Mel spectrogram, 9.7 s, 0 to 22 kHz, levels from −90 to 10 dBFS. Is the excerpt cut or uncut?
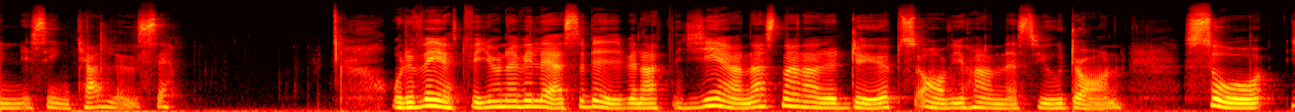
uncut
